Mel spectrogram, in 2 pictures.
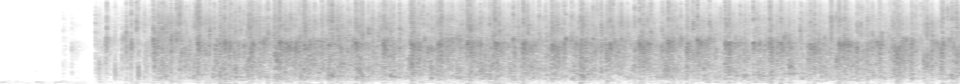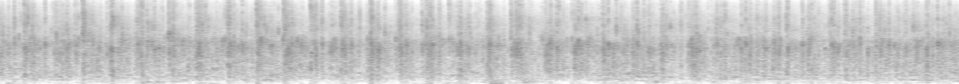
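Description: An audience applauds loudly in a hall.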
